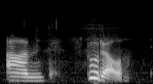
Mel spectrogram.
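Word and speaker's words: Sprudel: Spudel is how you pronounce club soda.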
